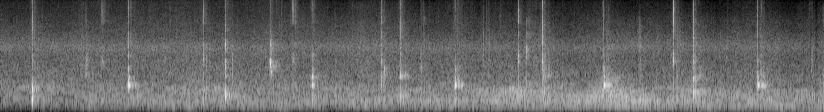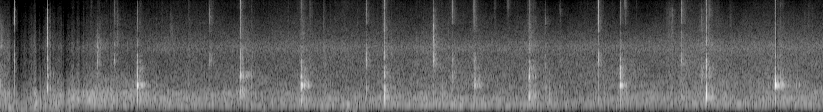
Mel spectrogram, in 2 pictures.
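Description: Pickleball dink rally: composite paddles tapping a plastic pickleball back and forth, each soft hit answered by the ball's bounce on the hard court. The result is a steady string of short, sharp taps, about one every half second.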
